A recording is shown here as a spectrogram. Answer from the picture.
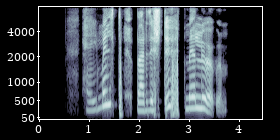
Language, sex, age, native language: Icelandic, female, 40-49, Icelandic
